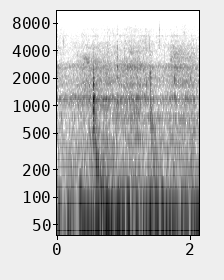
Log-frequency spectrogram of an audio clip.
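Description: Water lapping quietly around a small wooden outrigger canoe as a fishing net line is hauled up out of the sea, with two faint drips or splashes, about half a second in and again near the middle.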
